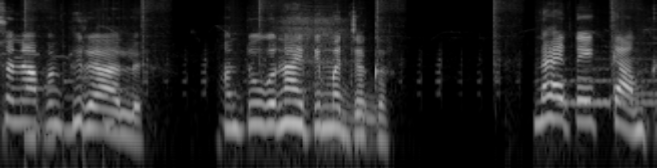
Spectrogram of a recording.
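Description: A high-pitched voice speaking in three short phrases of about a second each, with brief pauses between them.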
